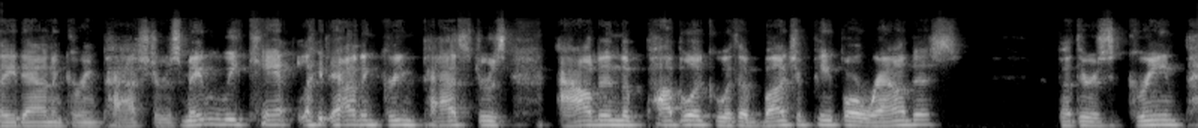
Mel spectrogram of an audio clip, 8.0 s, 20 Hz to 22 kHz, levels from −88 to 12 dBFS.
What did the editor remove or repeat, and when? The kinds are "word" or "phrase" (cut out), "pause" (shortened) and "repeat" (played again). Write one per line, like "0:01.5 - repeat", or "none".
none

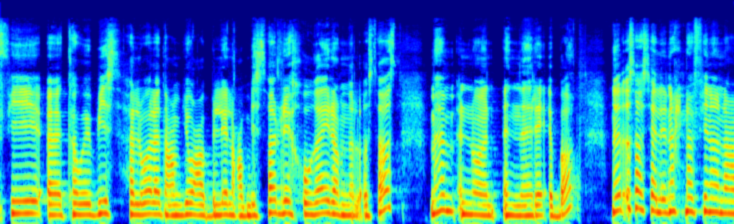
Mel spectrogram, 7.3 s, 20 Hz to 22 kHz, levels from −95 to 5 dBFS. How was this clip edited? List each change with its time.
none

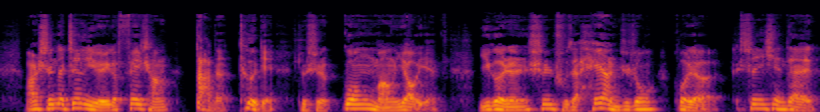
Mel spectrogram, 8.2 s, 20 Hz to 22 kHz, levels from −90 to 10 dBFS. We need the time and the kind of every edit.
none

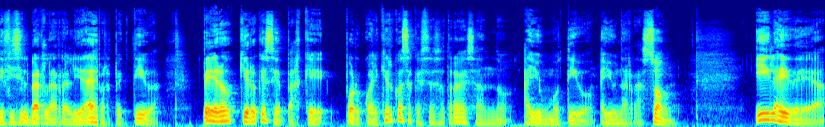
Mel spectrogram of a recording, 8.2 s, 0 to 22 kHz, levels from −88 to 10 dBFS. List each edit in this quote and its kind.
0:01.0 - word
0:06.0 - word

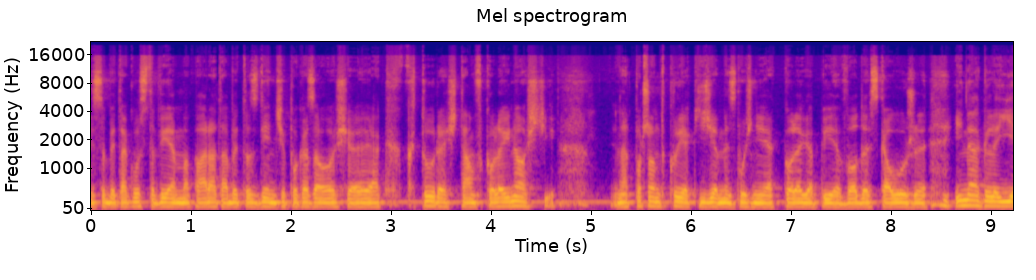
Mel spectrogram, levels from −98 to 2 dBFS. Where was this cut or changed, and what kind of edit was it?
0:06.4 - phrase

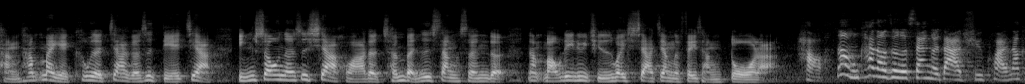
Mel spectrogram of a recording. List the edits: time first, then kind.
0:02.3 - pause

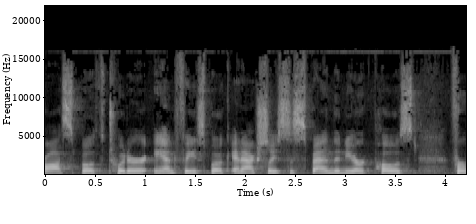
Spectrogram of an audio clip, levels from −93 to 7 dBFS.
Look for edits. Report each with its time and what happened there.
none

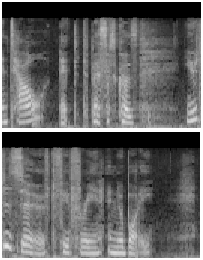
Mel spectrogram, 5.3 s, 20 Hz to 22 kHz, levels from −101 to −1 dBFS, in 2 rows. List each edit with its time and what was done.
0:01.4 - word
0:04.0 - word

